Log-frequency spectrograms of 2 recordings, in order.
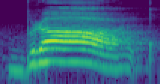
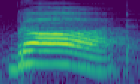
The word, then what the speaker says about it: broad: Underline the letters that make a long O sound and practice the words. Broad. So, O-U. Okay? Broad.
